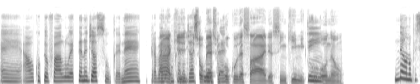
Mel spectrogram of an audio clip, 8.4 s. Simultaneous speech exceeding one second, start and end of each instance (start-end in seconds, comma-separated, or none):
3.1-4.5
